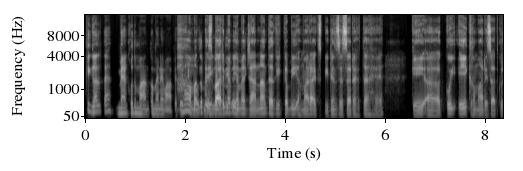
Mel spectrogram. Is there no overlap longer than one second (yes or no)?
no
